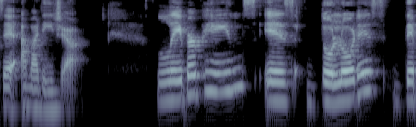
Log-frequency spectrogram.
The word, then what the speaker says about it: amarilla: Now, in Colombia, two L's make the J sound, J. A lot of times Puerto Ricans will say like amarilla, but we pronounce it amarilla.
